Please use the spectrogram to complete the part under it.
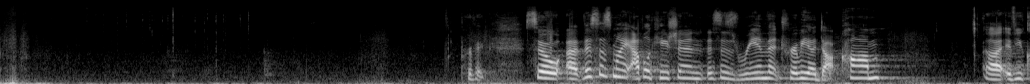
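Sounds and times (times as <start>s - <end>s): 
fingers typing on a laptop keyboard: 0.5s - 2.6s
speech: 4.7s - 9.0s, 9.8s - 10.2s.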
